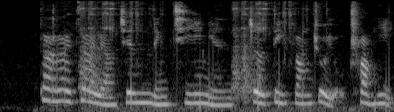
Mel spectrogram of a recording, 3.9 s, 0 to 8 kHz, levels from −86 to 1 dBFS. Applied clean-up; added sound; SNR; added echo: none; Keys jangling; 13 dB; none.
